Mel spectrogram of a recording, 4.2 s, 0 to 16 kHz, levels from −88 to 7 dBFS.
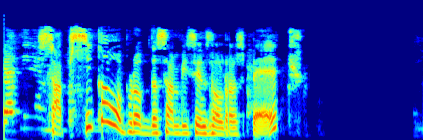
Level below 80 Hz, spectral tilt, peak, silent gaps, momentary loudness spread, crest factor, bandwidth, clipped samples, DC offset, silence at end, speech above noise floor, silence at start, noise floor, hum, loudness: -60 dBFS; -2.5 dB/octave; -2 dBFS; none; 8 LU; 14 dB; 8.2 kHz; under 0.1%; under 0.1%; 1.2 s; over 75 dB; 0.05 s; under -90 dBFS; none; -14 LUFS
